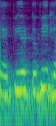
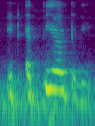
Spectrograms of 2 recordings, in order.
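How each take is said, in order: First: Said in the usual way. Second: "appear" leaned on firmly; stress on appear. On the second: Shown as a demonstration. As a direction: stress the word "appear" to make it stand out. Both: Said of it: "I'm stressing this word".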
